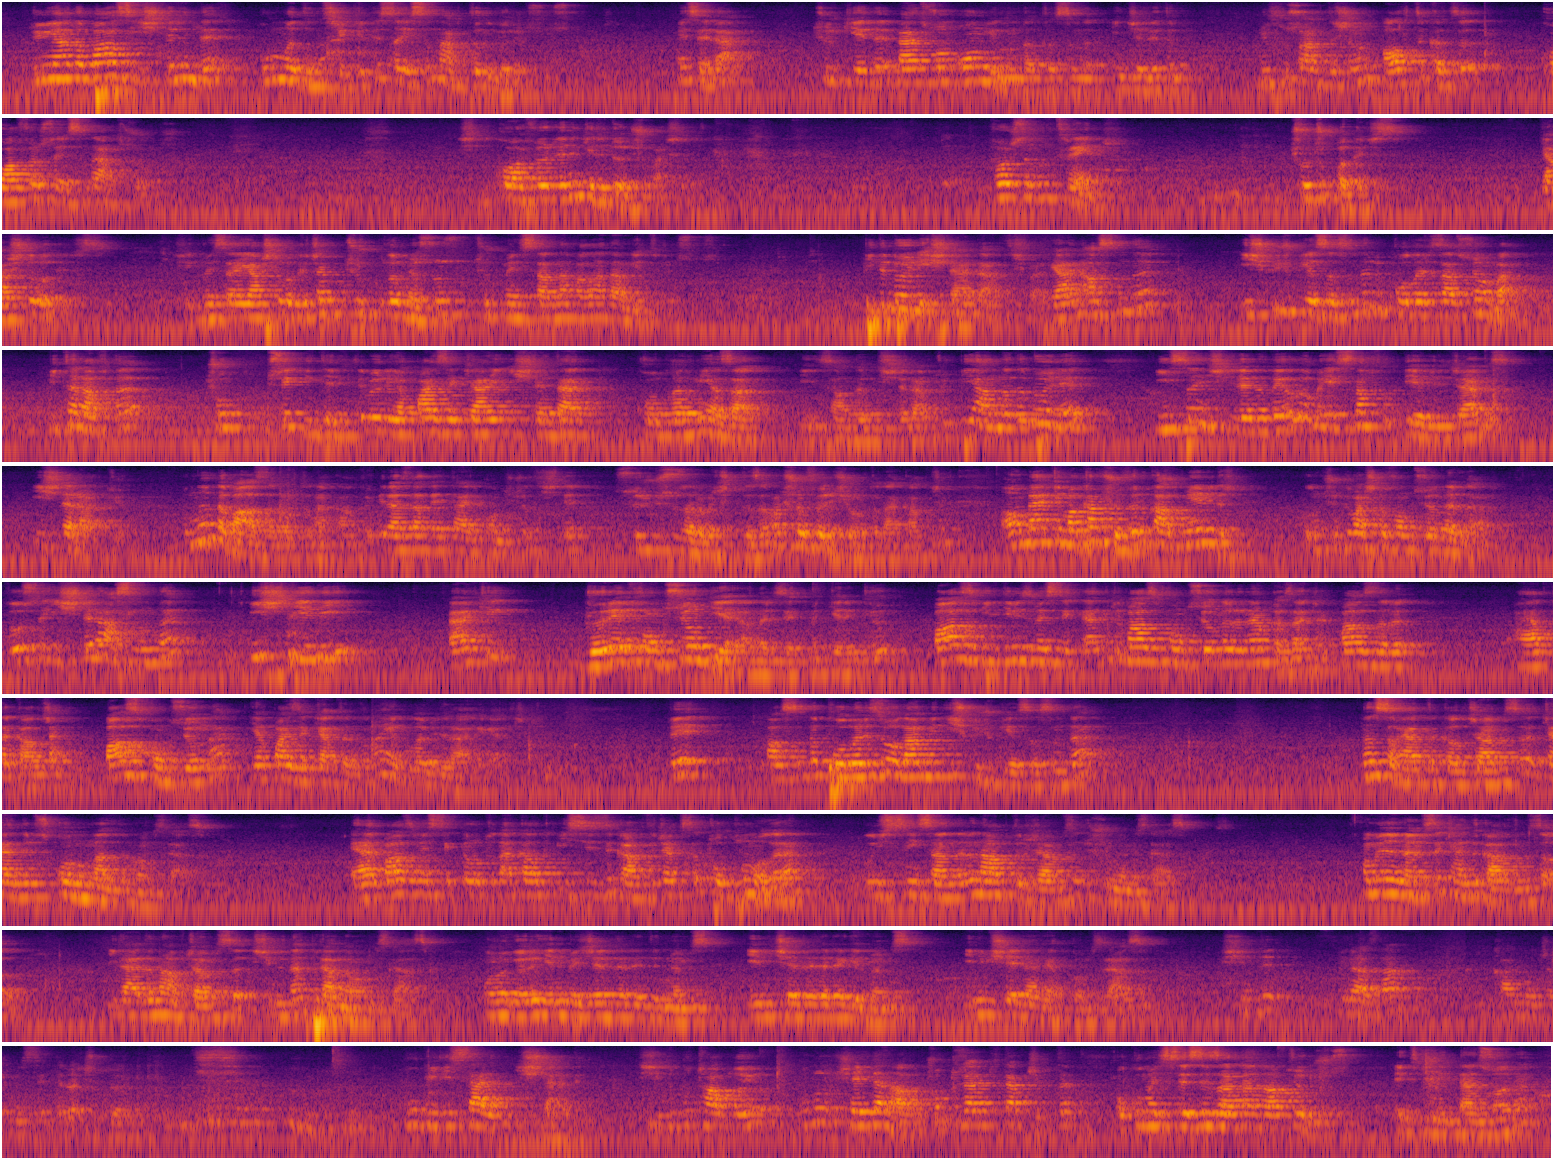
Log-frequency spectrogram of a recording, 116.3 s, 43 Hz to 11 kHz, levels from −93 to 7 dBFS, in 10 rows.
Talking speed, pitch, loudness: 115 wpm, 140 Hz, -24 LUFS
